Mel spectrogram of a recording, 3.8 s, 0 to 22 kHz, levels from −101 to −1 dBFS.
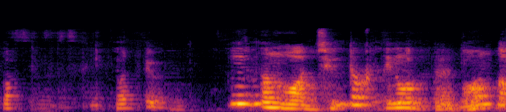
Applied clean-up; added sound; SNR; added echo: neural mask model DeepFilterNet 3.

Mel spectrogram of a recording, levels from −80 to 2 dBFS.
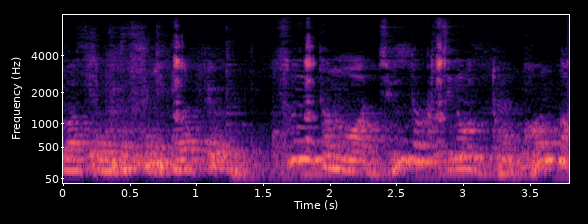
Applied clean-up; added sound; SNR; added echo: none; Clock; 14 dB; reverberation time 0.8 s.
